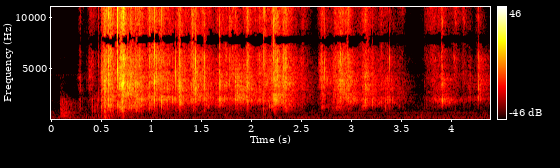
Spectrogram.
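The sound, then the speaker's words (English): A $20 paper banknote being crumpled: a burst of dry, crackly crinkling that peaks early, then continues in softer, irregular rustles before fading. No one speaks. “Little crumpled up, but no worse for the wear.”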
